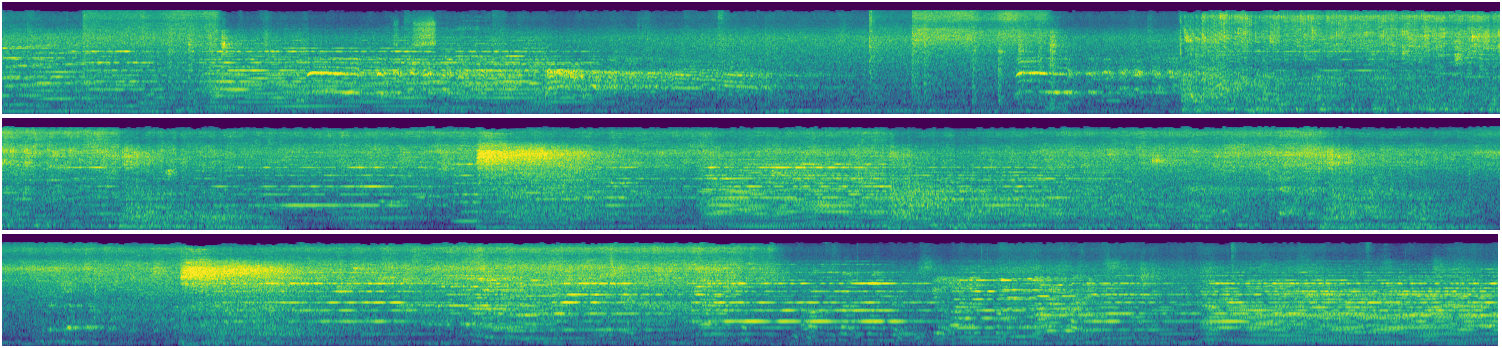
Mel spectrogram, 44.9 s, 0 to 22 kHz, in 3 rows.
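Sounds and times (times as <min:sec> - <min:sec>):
orchestral music: 0:00.0 - 0:08.3, 0:11.8 - 0:30.2, 0:31.7 - 0:44.9.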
